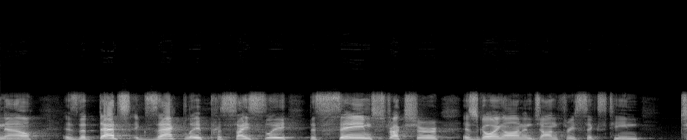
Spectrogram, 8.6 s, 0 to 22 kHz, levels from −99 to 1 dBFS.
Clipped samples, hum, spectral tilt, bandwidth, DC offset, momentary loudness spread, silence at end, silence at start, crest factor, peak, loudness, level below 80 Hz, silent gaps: under 0.1%; none; -3.5 dB/octave; 7.8 kHz; under 0.1%; 17 LU; 0 s; 0 s; 20 dB; -6 dBFS; -23 LUFS; -74 dBFS; none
